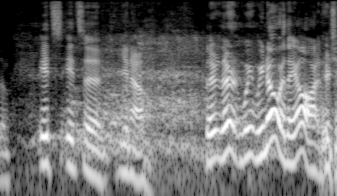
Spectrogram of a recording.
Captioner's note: audience laughs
